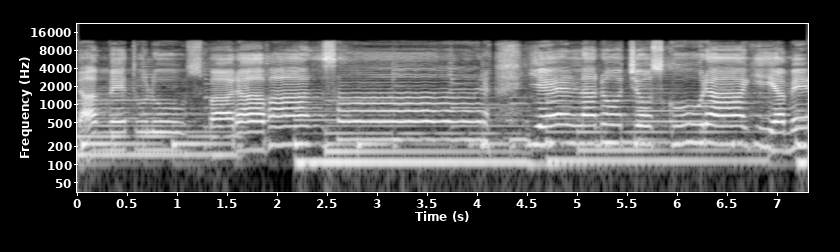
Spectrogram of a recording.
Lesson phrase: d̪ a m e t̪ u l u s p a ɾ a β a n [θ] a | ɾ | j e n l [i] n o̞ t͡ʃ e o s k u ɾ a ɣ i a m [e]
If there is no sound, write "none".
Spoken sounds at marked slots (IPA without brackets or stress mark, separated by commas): s, a, e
